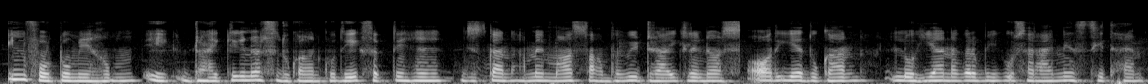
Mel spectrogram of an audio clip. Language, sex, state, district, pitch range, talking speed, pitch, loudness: Hindi, female, Bihar, Begusarai, 165-175 Hz, 145 wpm, 170 Hz, -15 LUFS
